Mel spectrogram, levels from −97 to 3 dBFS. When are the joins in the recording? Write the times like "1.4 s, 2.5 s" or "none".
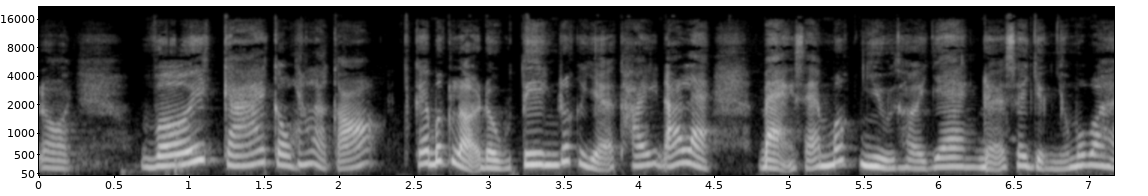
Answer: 1.7 s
